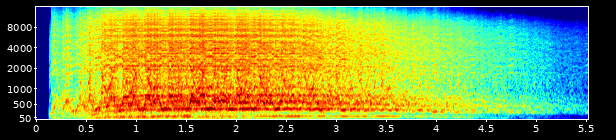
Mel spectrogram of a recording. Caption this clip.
Sound effects > Electronic / Design
Optical Theremin 6 Osc ball infiltrated-008
Alien, Analog, Bass, Digital, DIY, Dub, Electro, Electronic, Experimental, FX, Glitch, Glitchy, Handmadeelectronic, Infiltrator, Instrument, Noise, noisey, Optical, Otherworldly, Robot, Robotic, Sci-fi, Scifi, SFX, Spacey, Sweep, Synth, Theremin, Theremins, Trippy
